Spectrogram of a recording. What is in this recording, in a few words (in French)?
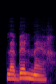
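"la belle mere", French; familia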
